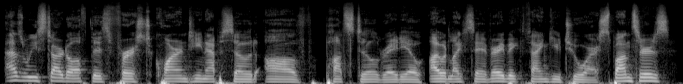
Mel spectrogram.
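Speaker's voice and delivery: upbeat sponsor read. Acted. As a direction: sell it like a radio ad. Host reads sponsor messages.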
